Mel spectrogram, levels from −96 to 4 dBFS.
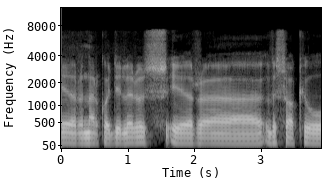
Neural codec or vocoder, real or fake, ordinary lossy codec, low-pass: none; real; MP3, 48 kbps; 7.2 kHz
